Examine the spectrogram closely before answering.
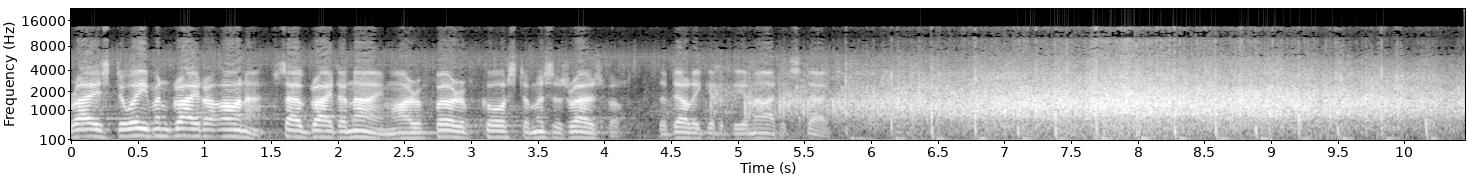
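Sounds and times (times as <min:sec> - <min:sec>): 
speech: 0:00.0 - 0:06.3
assembly delegates applauding: 0:04.6 - 0:10.4.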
